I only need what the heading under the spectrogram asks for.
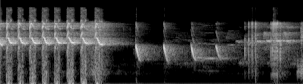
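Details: Nias hill myna song serving as a training master for songbirds: a rapid rattle of eight clipped notes, then four separate downward-slurred whistles, ending in a buzzy, chattering phrase.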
